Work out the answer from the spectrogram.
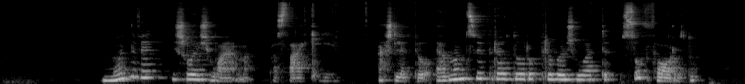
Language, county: Lithuanian, Vilnius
